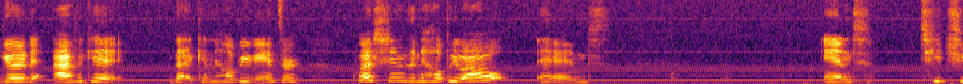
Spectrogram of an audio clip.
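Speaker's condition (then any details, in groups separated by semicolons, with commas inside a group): Cerebral palsy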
